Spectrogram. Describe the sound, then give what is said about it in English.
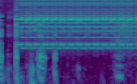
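A telephone rings with a steady, warbling electronic tone that starts abruptly and fills the rest of the moment, clear, with faint low murmurs underneath, as another person is patched into a phone call. “Isn't there someone else on the phone call? Well, yeah, I think he's got to call that person. Let me patch him in.”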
